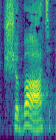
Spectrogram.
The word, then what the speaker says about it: Shabbat: And so to begin, once again, our English word Sabbath comes from the Hebrew word pronounced Shabbat, and it simply means a day of rest.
